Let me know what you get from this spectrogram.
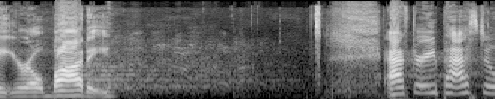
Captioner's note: laughter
